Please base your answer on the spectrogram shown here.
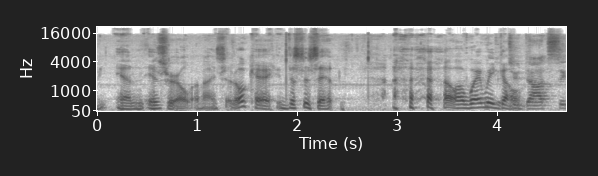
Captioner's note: laughs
